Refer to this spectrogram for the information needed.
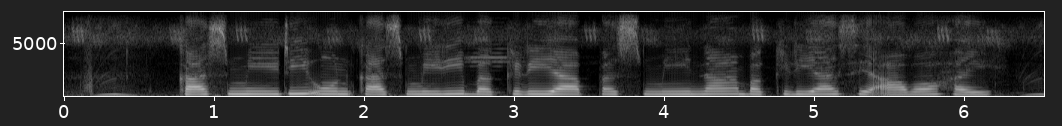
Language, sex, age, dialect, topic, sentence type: Magahi, female, 18-24, Western, agriculture, statement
